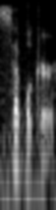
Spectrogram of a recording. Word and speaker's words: sepulcher: right It's Tricky well we should all say is Sepulcher because that's how you say it I know I knew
